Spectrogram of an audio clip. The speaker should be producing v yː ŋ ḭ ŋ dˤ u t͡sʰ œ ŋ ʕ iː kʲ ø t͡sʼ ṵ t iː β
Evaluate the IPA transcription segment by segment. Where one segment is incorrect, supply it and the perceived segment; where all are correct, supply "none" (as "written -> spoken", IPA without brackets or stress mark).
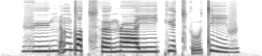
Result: β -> v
